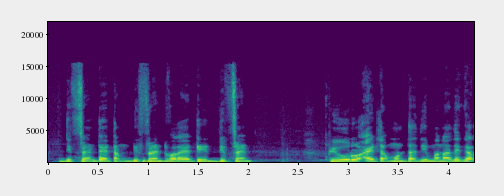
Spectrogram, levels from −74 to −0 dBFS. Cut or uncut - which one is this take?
uncut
